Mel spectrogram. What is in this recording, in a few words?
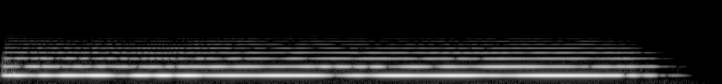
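4 French Horns sustain; G#3; East West; Quantum Leap Horns Sax; 4 FrHorns SUS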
